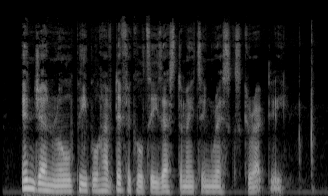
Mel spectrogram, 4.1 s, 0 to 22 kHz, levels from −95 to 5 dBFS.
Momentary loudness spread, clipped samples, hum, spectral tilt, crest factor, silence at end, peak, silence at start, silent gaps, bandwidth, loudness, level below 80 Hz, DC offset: 14 LU; under 0.1%; none; -6 dB/octave; 18 dB; 0.55 s; -14 dBFS; 0.25 s; none; 14 kHz; -32 LUFS; -66 dBFS; under 0.1%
